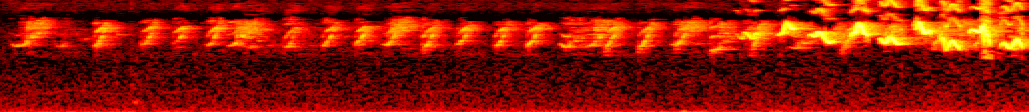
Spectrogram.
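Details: Ultramarine grosbeak, or azulão, giving a campeada-style song: a long run of short, evenly spaced chips that builds into a loud, rich warbled phrase in the final second and a half, with almost no background noise.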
